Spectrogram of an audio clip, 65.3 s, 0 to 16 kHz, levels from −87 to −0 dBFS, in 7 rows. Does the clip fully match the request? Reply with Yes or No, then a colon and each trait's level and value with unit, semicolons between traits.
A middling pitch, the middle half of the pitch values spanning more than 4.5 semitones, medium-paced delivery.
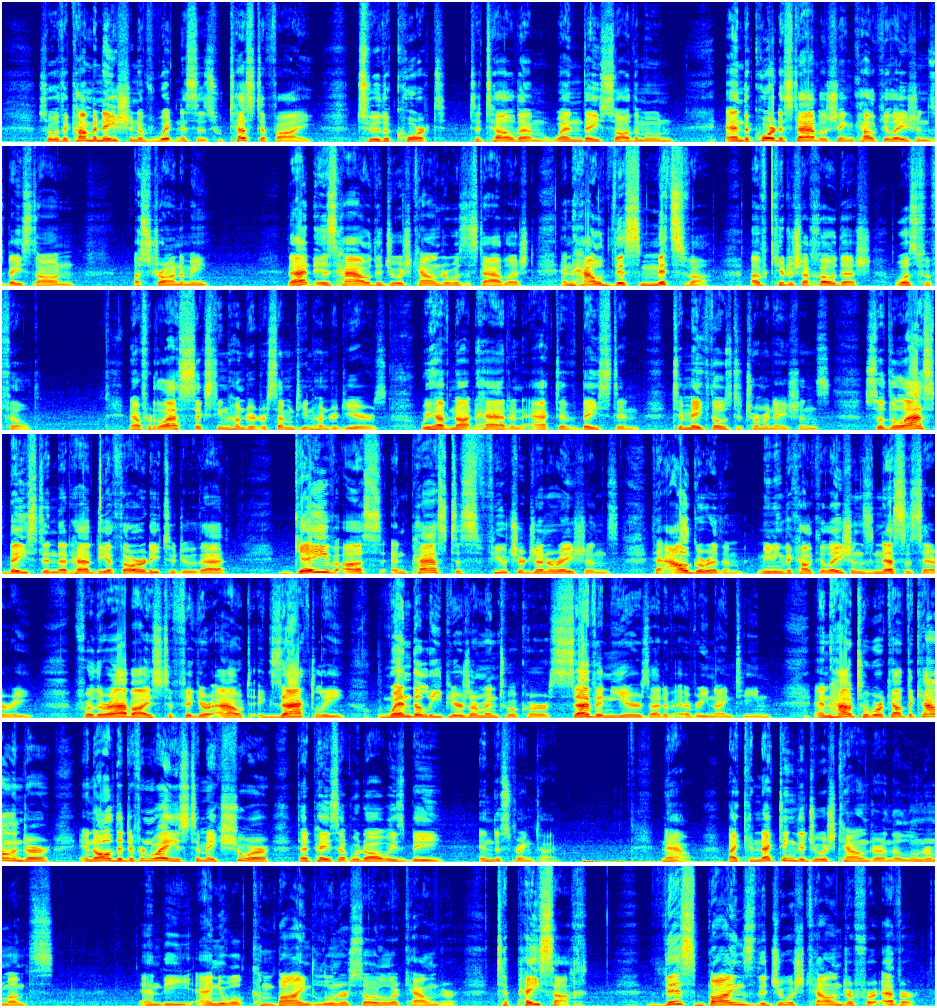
Yes: medium, 155 Hz; wide, 5.6 semitones; average, 145 wpm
